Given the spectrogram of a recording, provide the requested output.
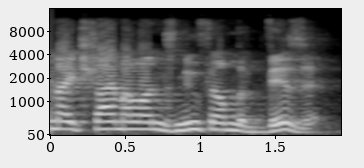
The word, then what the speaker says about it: Shyamalan: Night Shyamalan's new film, The Visit. It's pronounced Shyamalan.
